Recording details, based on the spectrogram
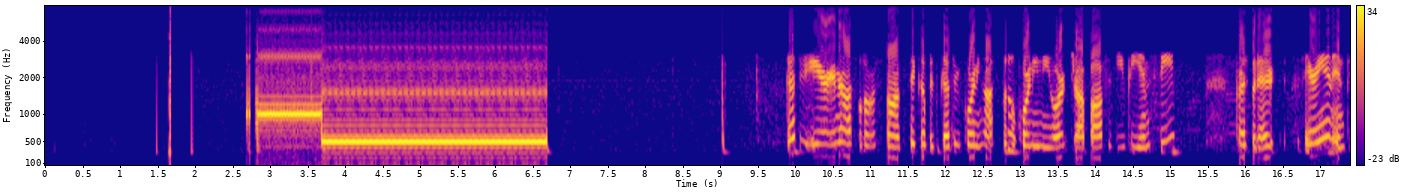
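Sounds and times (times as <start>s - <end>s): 
two-tone radio dispatch alert paging an air medical crew: 2.7s - 6.7s
speech: 10.0s - 15.2s, 15.9s - 17.3s.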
